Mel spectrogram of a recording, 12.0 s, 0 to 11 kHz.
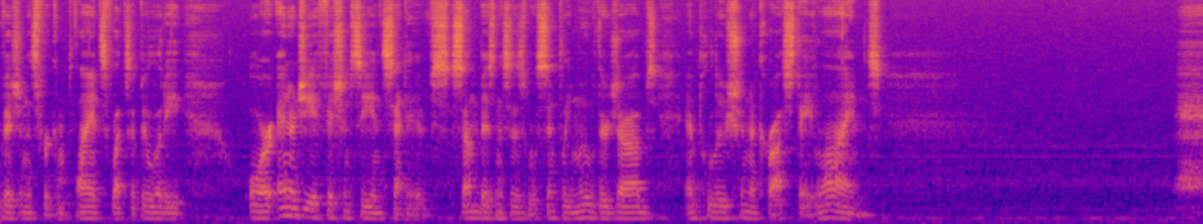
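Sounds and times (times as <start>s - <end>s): faint low hum: 0.0s - 12.0s
man's sharp intake of breath: 1.8s - 2.3s, 8.9s - 9.8s, 11.7s - 12.0s.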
